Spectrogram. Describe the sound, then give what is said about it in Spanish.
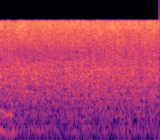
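Steady rain falls in a continuous, dense hiss, spread evenly across the whole stretch with no pauses. Fairly loud, with no voices over it. “Ay, dice Miriam Mateo, que qué hermoso se escucha el sonido de la lluvia, sí.”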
